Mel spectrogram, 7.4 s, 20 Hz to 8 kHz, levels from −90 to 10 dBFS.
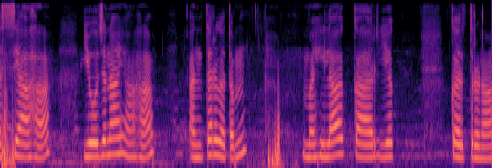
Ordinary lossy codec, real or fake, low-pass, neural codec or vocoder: none; real; 7.2 kHz; none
